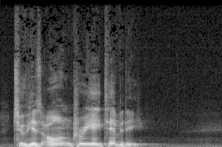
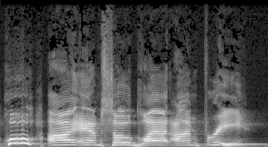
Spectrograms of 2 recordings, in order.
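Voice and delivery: louder, higher, drawn-out whoop of self-focused joy; mock celebration; 7 semitones higher, 5 dB louder, much slower than usual. Preacher mocks rejoicing in freedom to the church, slow hammed-up whoop. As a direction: shout it slowly like a party cheer. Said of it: "He doesn't say".

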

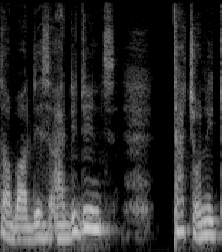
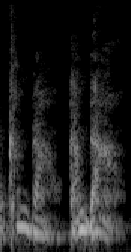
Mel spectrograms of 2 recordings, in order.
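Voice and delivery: soft soothing; 4 semitones lower, 9 dB quieter than usual. Shown as a demonstration. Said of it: "soothing the hearer".

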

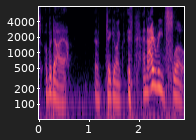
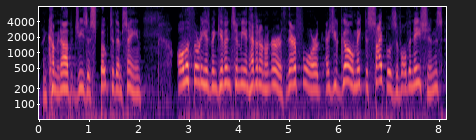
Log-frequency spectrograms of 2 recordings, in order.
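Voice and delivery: raised, louder public reading of the verses; scripture reading; 6 semitones higher, 5 dB louder than usual. Acted. Pastor reading the Great Commission to the church, raised and proclaiming. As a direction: proclaim the text to the whole congregation.

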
